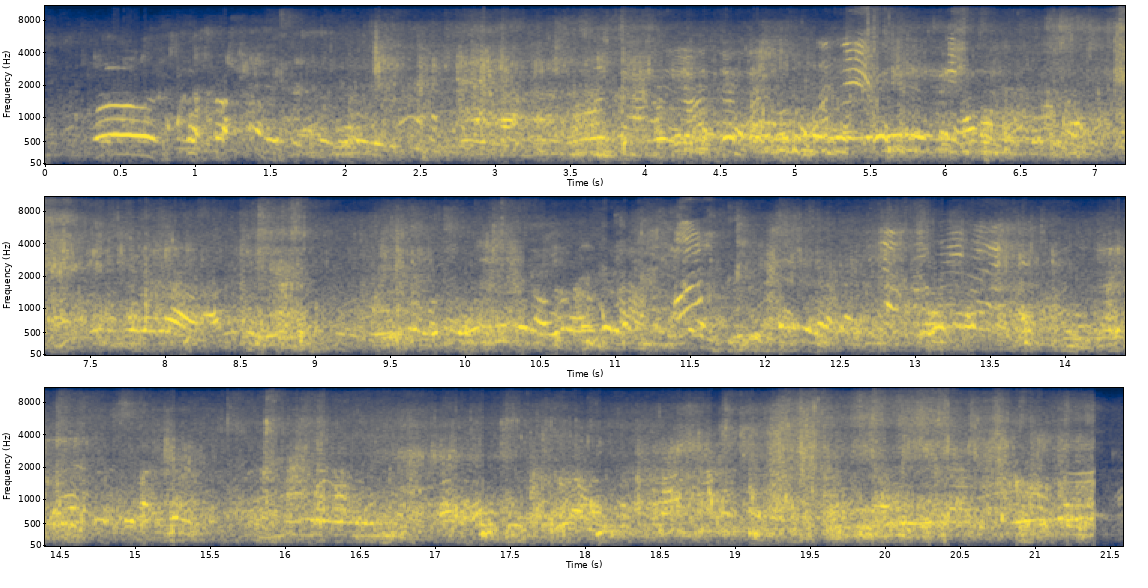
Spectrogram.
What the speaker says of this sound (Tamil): முழங்காலுக்கு மேலே இருக்குது தண்ணி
